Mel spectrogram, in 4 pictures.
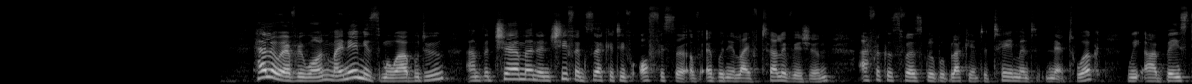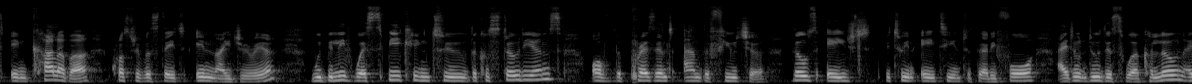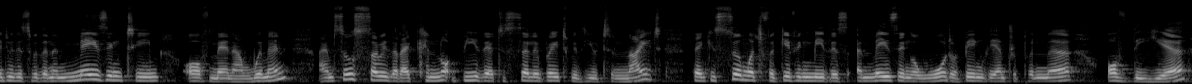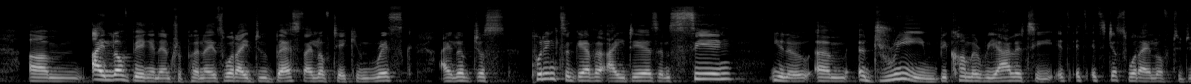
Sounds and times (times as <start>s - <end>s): Narration, monologue: 2.2s - 47.6s
Female speech, woman speaking: 2.6s - 47.6s.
